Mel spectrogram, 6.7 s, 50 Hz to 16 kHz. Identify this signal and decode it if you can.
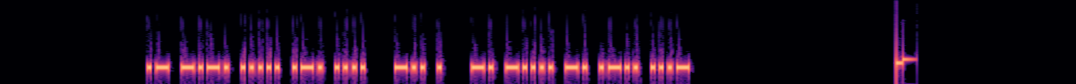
Morse code, heard as a keyed tone, about 42 wpm, 700 Hz. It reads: AC5RH DE N6NLV
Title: USA Callsign DE Callsign 45wpm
